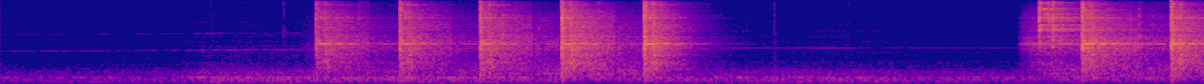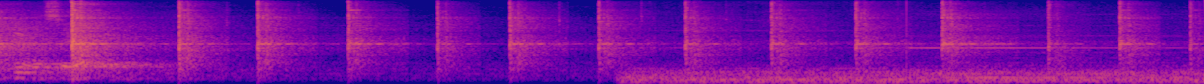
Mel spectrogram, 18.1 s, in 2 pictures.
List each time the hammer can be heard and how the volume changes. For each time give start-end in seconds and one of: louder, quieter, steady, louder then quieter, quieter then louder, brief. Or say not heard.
2.4-5.2 brief
7.7-18.0 quieter.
